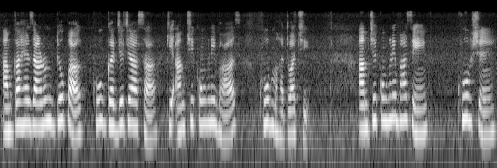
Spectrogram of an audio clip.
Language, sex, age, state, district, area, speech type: Goan Konkani, female, 30-45, Goa, Salcete, rural, spontaneous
